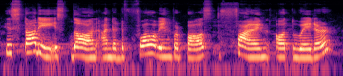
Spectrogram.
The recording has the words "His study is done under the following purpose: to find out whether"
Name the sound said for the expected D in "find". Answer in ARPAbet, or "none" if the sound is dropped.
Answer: none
